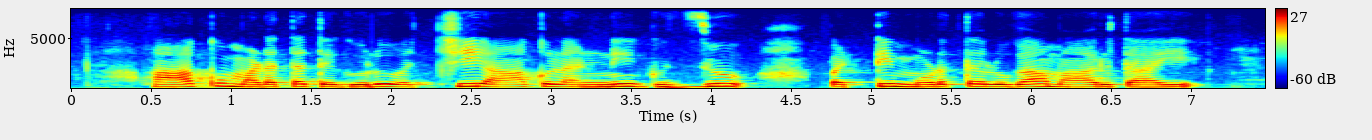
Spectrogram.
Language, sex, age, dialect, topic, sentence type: Telugu, female, 18-24, Southern, agriculture, statement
